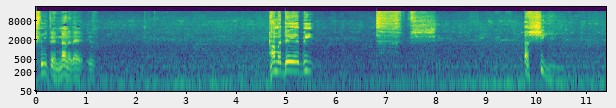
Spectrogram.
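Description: A man sings and talks expressively, close to a phone microphone.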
